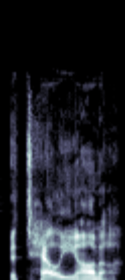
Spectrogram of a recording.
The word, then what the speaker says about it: Italiana: Condé Nast Traveler and La Cucina Italians. It's Italiana.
